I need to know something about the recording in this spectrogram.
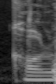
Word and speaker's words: Colbert: And it was the producer for the Colbert Report. Colbert. Or, as he puts it, the Colbert Report. Because he didn't even pronounce the T in the report.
